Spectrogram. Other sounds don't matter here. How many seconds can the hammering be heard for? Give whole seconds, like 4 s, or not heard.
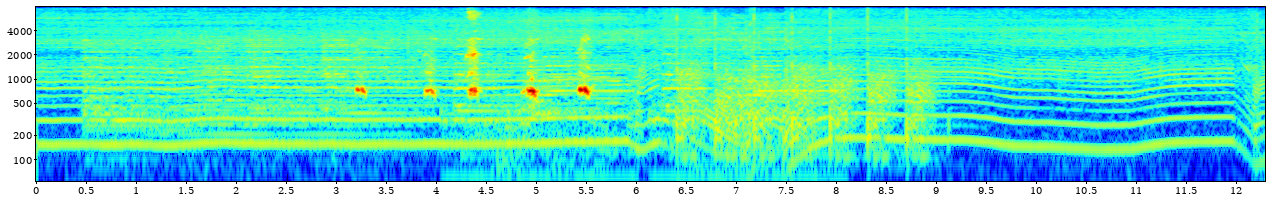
3 s.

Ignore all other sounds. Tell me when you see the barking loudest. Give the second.
5 s.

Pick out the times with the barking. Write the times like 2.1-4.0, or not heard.
3.1-5.5.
